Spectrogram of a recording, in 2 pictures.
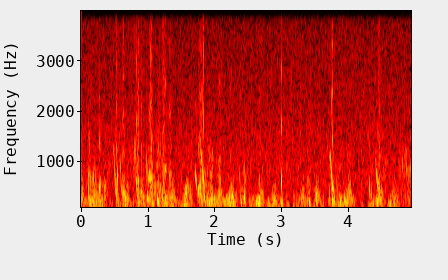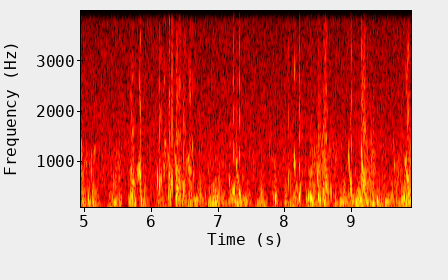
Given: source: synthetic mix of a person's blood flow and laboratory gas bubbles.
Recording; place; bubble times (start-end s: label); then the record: Doppler ultrasound of blood flow; precordium
0.07-0.41 s: bubbles
0.47-0.70 s: bubbles
0.76-1.36 s: bubbles
1.67-2.01 s: bubbles
2.04-2.10 s: bubbles
2.36-2.50 s: bubbles
2.62-2.73 s: bubbles
2.96-3.06 s: bubbles
3.37-3.47 s: bubbles
3.50-3.58 s: bubbles
3.69-3.90 s: bubbles
4.29-4.59 s: bubbles
4.76-5.18 s: bubbles
5.41-5.58 s: bubbles
5.64-5.92 s: bubbles
6.05-6.65 s: bubbles
6.79-7.39 s: bubbles
7.62-7.92 s: bubbles
7.97-8.87 s: bubbles
8.92-9.54 s: bubbles
9.62-9.91 s: bubbles
From the record:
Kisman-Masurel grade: 243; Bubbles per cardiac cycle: several, 3 to 8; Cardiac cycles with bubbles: 100%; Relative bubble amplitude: loud (0.450 to 0.775); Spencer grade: 3 (all of the cardiac periods contain showers or single bubble signals, but not dominating or overriding the cardiac motion signals); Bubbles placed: anywhere in the cardiac cycle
